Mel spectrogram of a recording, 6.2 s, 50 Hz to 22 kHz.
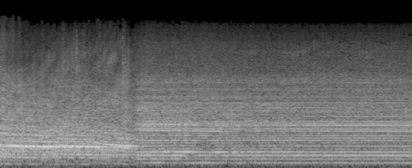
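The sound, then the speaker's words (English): Stock cars roar down the back straightaway on the final lap, with a big run from the number 4 car: a loud, continuous engine drone whose pitch drops sharply partway through as the pack passes, then holds a steady, slightly lower whine. “Big run coming from the four car. Kevin Harvick down the back straightaway.”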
